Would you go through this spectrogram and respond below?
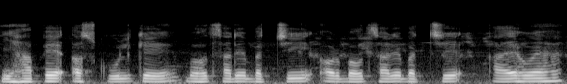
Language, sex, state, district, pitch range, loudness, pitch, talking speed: Hindi, male, Jharkhand, Deoghar, 130-140 Hz, -16 LUFS, 135 Hz, 150 wpm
